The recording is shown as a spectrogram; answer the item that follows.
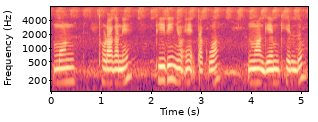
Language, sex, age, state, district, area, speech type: Santali, female, 30-45, West Bengal, Uttar Dinajpur, rural, spontaneous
